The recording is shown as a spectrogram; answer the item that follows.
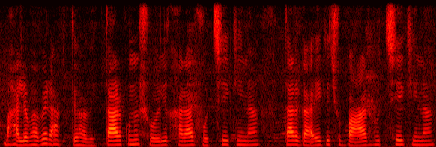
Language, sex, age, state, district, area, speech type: Bengali, female, 18-30, West Bengal, Birbhum, urban, spontaneous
